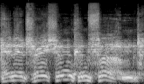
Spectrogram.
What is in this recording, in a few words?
Speech Hit Confirmation, EN GB; World Of Warships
